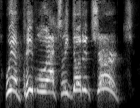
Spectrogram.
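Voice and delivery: high, loud, emphatic call; excited shout. Real, not acted. Coach cutting in to Glenn with a loud excited shout. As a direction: shout it over the room.

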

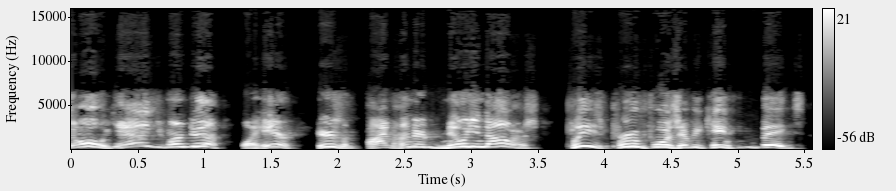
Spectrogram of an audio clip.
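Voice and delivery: high, gushing mock enthusiasm; mock eager funder. Preacher mocking funders of evolution research, high gushing voice. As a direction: hand over the money with exaggerated delight.

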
